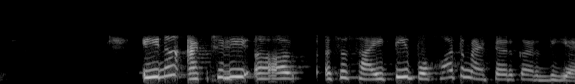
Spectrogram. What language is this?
Punjabi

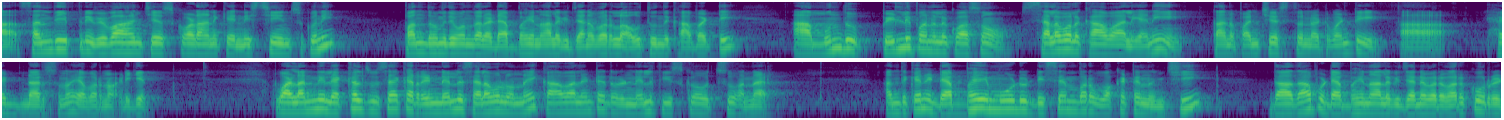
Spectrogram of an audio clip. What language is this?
Telugu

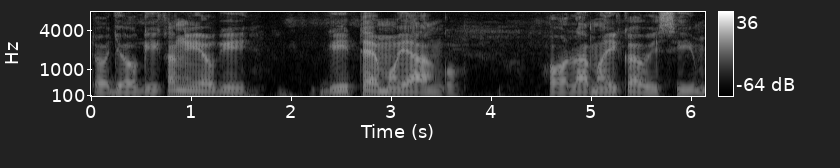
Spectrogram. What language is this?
Luo (Kenya and Tanzania)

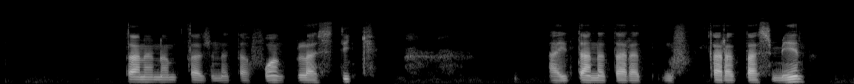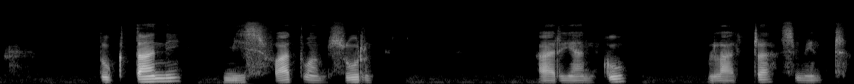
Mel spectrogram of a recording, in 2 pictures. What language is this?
Malagasy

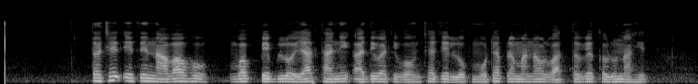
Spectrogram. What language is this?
Marathi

